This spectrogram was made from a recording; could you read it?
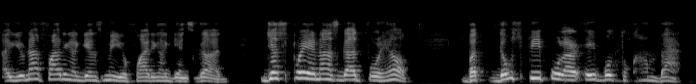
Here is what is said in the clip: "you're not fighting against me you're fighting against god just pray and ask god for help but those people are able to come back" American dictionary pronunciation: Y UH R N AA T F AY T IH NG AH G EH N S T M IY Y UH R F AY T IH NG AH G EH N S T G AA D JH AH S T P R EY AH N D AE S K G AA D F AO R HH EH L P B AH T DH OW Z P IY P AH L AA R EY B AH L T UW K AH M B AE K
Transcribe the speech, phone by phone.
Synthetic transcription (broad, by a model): Y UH R N AA T F AY T IH NG AH G EH N S T M IY Y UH R F AY T IH NG AH G EH N S T G AA D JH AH S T P R EY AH N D AE S K G AA D F AO R HH EH L P B AH T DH OW S P IY P AH L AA R EY B AH L T UW K AH M B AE K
